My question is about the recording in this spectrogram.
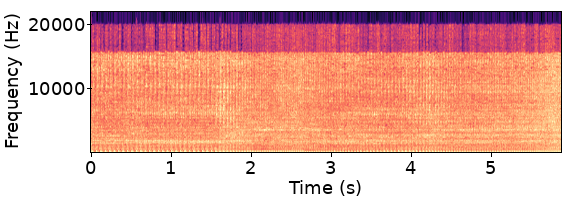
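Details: Honda GX120 small single-cylinder engine reassembled after the head was taken off to inspect the piston, one bolt left over: starts first pull, quick chuffing settling into a steady, even beat of about three per second; owner notes a slight exhaust valve flutter.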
